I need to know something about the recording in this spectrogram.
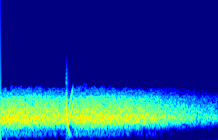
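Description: Electronic logo sting for the CJZ production company ident. Two quick sweeping tones, the second about two-thirds of a second in, sit over a sustained, hissy synthesised tone that fades away near the end.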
